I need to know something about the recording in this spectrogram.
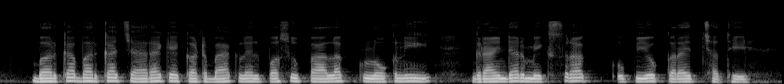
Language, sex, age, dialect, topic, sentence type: Maithili, male, 41-45, Southern/Standard, agriculture, statement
